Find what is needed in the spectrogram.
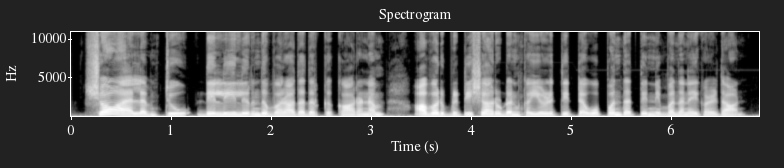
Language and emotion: Tamil, neutral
